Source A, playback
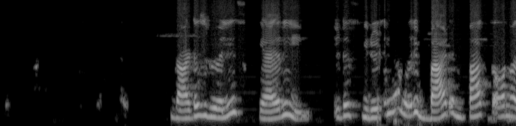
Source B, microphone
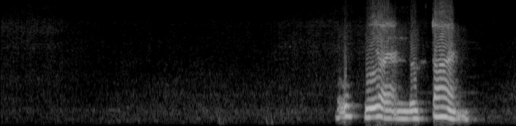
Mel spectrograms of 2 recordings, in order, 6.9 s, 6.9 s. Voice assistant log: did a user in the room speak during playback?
Yes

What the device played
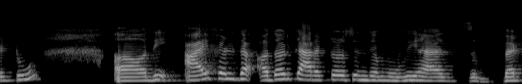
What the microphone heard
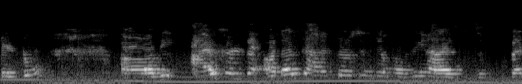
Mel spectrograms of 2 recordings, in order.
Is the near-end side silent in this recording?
Yes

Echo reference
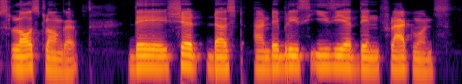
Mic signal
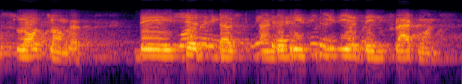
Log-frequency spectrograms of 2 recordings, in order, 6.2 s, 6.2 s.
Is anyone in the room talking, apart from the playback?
Yes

